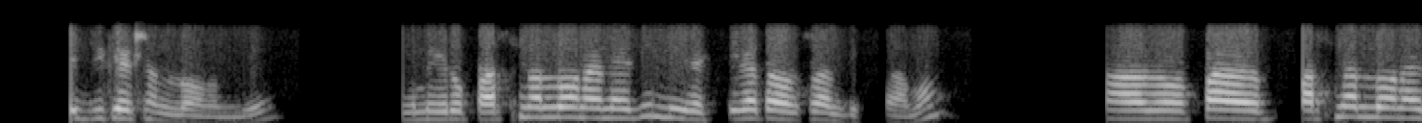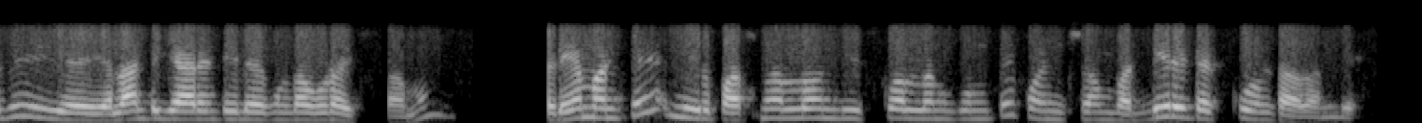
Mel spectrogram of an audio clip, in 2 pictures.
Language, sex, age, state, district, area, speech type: Telugu, male, 30-45, Andhra Pradesh, Anantapur, urban, conversation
